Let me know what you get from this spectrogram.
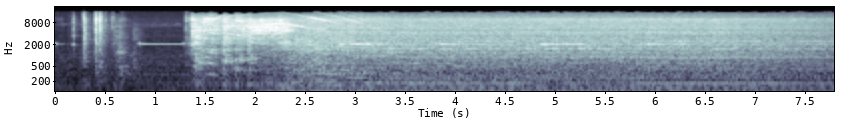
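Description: A 2006 Honda Civic's 1.8-litre four-cylinder engine, cranked by its newly installed starter, catching almost at once about a second and a half in and settling into a steady idle: the new starter engages and starts the car. Before it, keys clicking at the ignition and a short beep.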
